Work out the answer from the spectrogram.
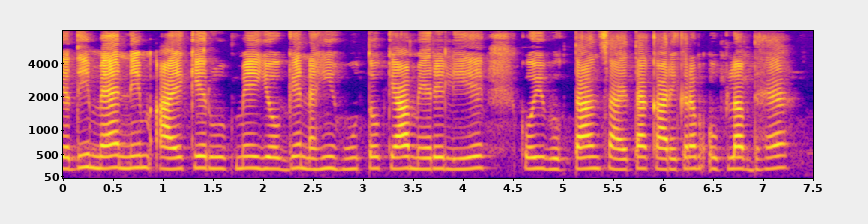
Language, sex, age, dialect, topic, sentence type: Hindi, male, 46-50, Hindustani Malvi Khadi Boli, banking, question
